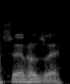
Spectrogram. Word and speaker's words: San Jose: this s-a-n space j-o-s-c s-a-s-a-n-j so j-o-s-e yeah san jose no when i first moved down here i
